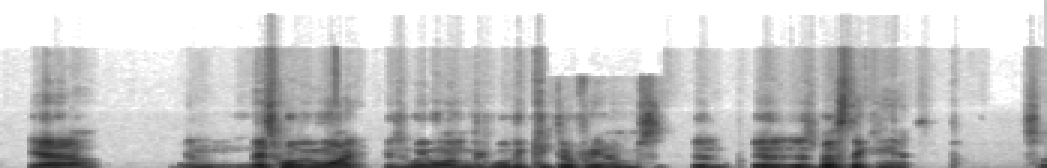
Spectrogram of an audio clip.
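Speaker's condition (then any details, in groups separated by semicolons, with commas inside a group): Cerebral palsy, severe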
